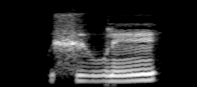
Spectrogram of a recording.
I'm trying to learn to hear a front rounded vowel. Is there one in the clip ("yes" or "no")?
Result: no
